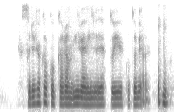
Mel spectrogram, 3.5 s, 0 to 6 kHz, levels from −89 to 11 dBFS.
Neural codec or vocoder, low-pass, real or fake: autoencoder, 22.05 kHz, a latent of 192 numbers a frame, VITS, trained on one speaker; 5.4 kHz; fake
